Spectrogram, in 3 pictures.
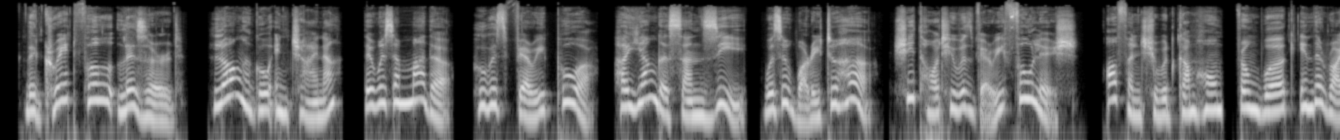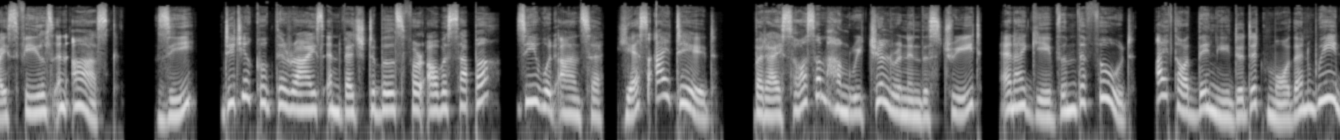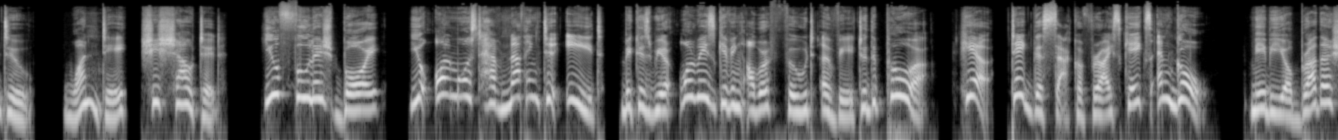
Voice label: female voice English Elearning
